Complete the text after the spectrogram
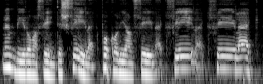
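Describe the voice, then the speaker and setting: A husky-voiced man reading a novel aloud, voicing a frightened hysterical woman patient who shrieks and pleads in the dark. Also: medium pitch, animated, natural voice. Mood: terrified. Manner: shrieking, panicked, whimpering.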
